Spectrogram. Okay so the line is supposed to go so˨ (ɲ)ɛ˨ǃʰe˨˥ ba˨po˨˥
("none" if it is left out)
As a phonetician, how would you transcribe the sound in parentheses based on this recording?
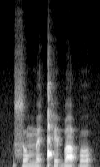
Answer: m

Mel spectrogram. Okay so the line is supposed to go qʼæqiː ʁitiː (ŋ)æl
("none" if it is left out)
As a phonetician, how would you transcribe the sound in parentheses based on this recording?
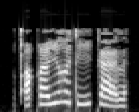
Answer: k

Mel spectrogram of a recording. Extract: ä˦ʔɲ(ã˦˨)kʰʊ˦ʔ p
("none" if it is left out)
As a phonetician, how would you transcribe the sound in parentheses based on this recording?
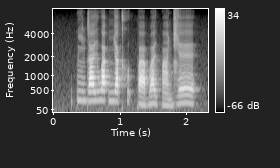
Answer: ä˦˨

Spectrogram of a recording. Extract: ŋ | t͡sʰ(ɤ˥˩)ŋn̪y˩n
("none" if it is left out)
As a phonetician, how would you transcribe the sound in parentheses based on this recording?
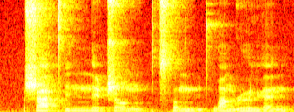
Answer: ɤ˥˩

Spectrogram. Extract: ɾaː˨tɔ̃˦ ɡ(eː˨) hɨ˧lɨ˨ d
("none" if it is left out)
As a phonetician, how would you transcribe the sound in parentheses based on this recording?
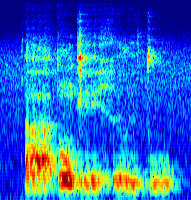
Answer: eː˧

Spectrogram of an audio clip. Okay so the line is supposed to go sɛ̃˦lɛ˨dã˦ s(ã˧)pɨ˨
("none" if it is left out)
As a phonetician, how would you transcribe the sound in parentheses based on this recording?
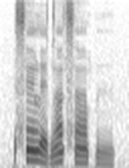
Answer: ã˧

